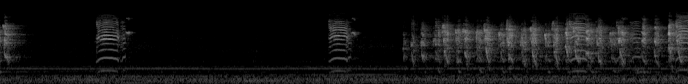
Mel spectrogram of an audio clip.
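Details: Two widely spaced nasal beeps from caged zebra finches, then a male bursts into steady scratchy, buzzing chatter that fills the last three seconds.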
